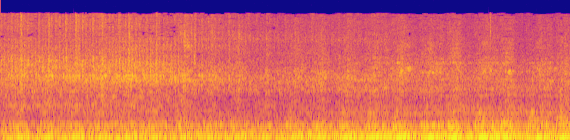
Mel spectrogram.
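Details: Golgotha's first run after rebuild: steady low even idle with a slight lift in revs near the end; no knocks or misses.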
